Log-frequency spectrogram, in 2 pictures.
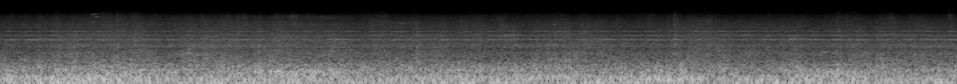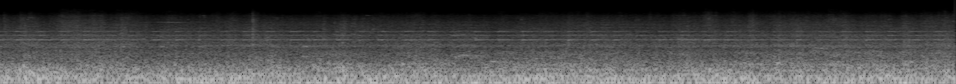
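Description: Intermodal freight train cars rolling past on the rails: a loud, steady rumble of steel wheels on track, with a thin, steady high-pitched squeal held over it.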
